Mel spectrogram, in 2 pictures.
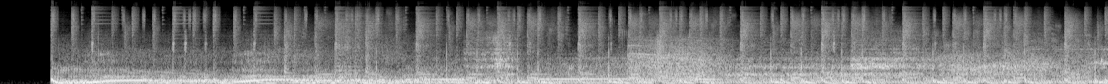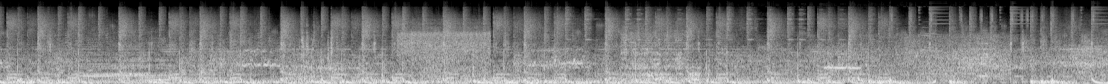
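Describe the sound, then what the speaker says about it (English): An unladen GM vehicle spins its rear tyres hard, loud continuous tyre squeal and skidding over a roaring engine that rises and falls in pitch, close up and sustained, with no talk. "the rear tyres, when this thing's unladen, are only too winning to spin"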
